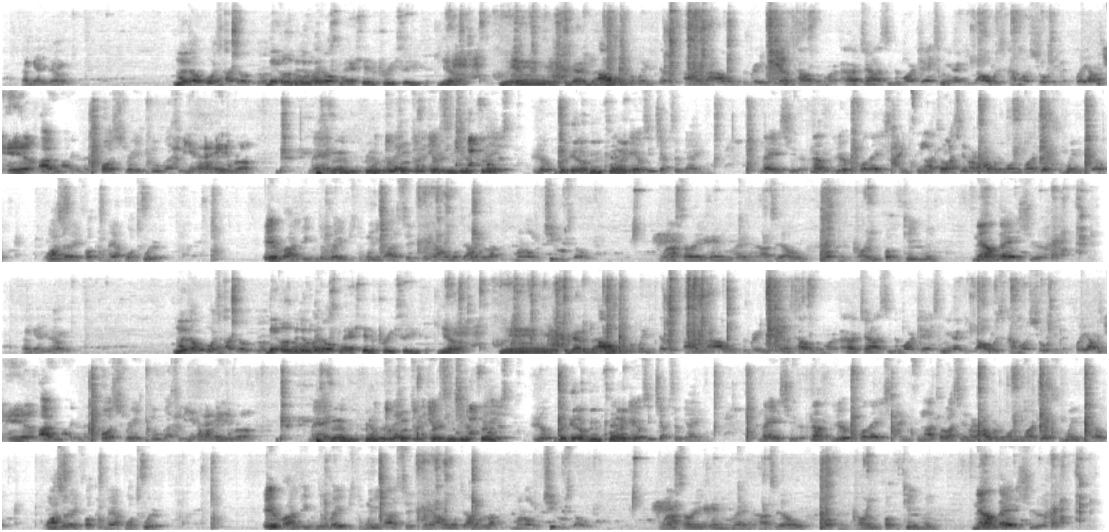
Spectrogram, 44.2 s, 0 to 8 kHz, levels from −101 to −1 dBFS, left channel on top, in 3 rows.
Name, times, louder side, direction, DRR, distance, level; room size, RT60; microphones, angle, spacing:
voice 1, 0.3-0.9 6.0-6.4 6.8-7.0 10.3-10.5 12.3-12.7 14.7-15.2 15.5-15.7 17.0-18.1 20.9-21.3 26.6-27.8 36.9-37.0, left 4 dB, 70° left, 0.7 m, -38 dB
voice 2, 2.3-4.6 6.9-7.3 7.9-14.8 15.2-17.8 18.8-19.3 19.6-21.4 21.8-22.0 22.4-22.5 22.8-24.2 24.8-26.6 27.0-29.4 30.0-31.5 32.9-37.3 38.2-40.5 40.9-41.9 42.4-43.4, right 1 dB, 65° right, 1.9 m, -36 dB
voice 3, 3.5-6.2 6.5-8.3 8.8-9.5 10.2-10.4 13.4-13.5 15.9-16.0 18.4-20.1 20.5-21.3 21.8-23.3 24.6-24.7 26.0-26.1 27.7-27.8 28.6-28.7 29.2-29.3 30.1-30.4 33.3-33.4 35.0-35.3 35.7-35.8 38.1-38.5 38.8-39.0 40.4-40.5 43.4-43.9, right 3 dB, 40° right, 0.5 m, -32 dB
3.7 x 3.3 x 3.5 m
head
